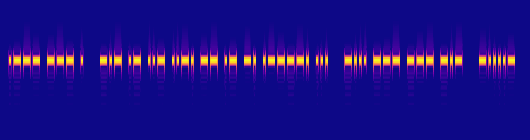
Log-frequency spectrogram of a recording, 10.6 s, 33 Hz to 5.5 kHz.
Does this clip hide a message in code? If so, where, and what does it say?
Yes: Morse code from 0.2 to 10.3 s, heard as a keyed tone, about 25 wpm, 600 Hz. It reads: JOE KAUFMAN'S BOOK -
